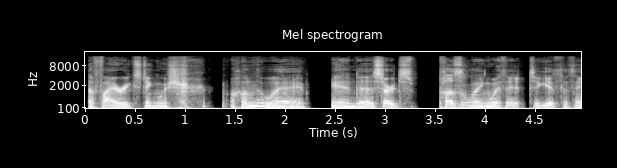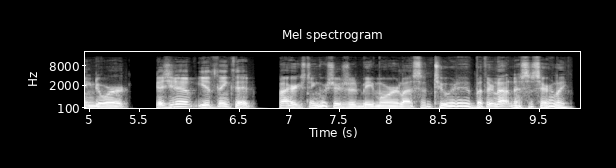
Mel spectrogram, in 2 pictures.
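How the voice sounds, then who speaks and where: A man running a tabletop game as game master, narrating off the cuff in a halting, conversational way. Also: medium pitch, vocal fry.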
